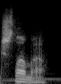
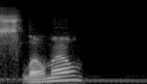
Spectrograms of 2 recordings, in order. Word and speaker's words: Shlomo: He has S-H-L. S-H-L. That's got to be an S-H sound. Not an S-L sound, right?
